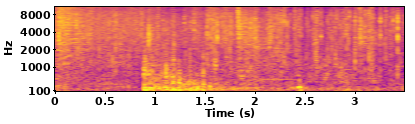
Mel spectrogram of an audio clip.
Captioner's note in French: Tonnerre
